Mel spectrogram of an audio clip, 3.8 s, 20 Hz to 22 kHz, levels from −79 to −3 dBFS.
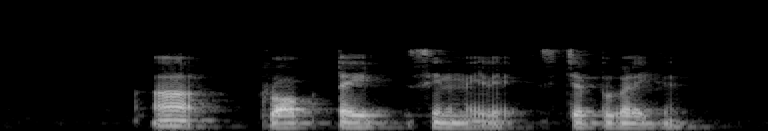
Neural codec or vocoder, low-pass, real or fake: none; 5.4 kHz; real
